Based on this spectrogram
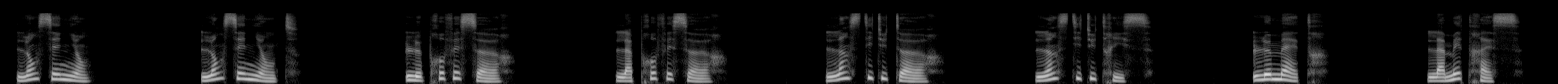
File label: teacher in french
